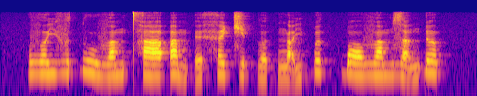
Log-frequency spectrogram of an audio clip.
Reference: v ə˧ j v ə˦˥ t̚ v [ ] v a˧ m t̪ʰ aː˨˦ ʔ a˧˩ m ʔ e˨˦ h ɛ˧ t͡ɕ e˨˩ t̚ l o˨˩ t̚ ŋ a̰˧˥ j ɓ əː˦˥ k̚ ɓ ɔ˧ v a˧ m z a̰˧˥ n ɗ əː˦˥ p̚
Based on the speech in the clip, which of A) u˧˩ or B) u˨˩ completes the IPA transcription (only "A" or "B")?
A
